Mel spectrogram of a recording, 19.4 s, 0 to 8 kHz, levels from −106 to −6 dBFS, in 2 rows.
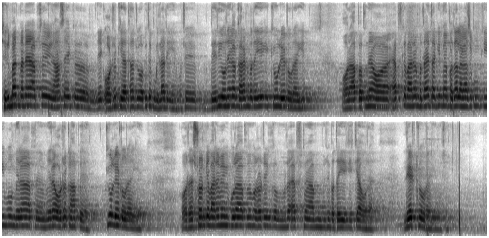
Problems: constant background noise, echo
